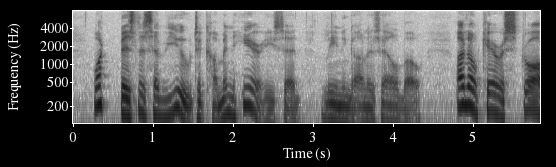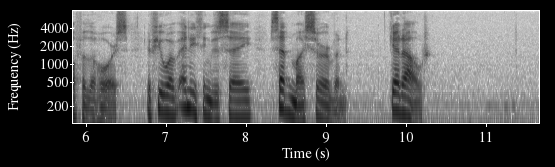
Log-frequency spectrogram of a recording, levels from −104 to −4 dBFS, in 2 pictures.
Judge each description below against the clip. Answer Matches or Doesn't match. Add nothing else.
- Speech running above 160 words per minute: Matches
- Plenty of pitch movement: Matches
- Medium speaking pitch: Doesn't match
